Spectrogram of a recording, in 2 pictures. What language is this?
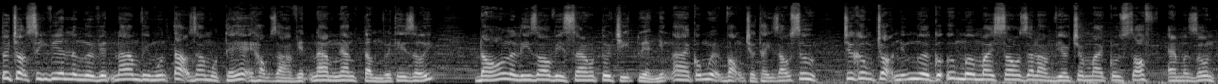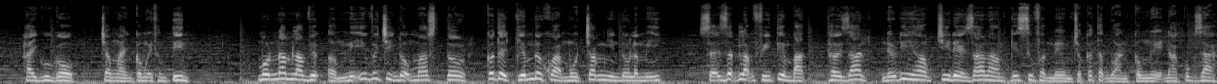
Vietnamese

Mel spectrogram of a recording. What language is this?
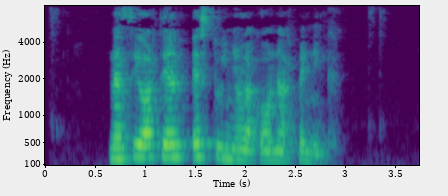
Basque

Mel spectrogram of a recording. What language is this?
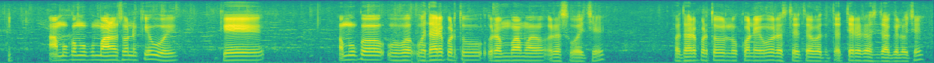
Gujarati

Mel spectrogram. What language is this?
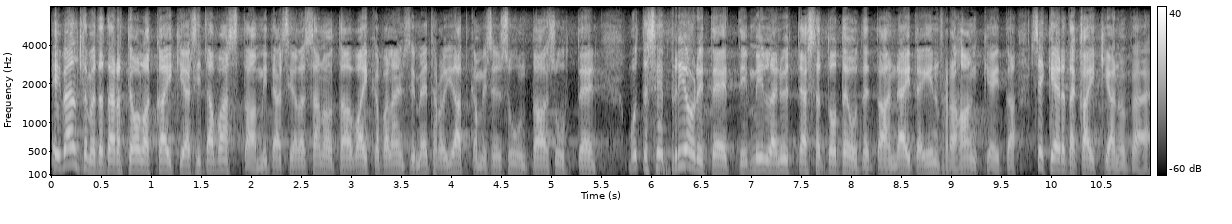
Finnish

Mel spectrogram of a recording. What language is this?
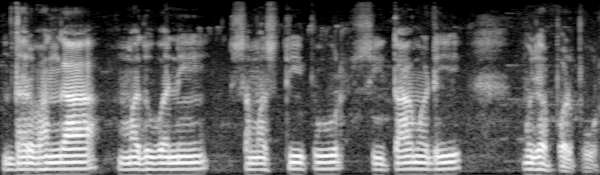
Hindi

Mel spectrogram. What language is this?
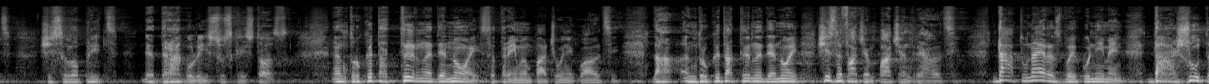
Romanian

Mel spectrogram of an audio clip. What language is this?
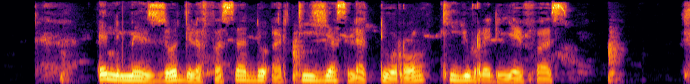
Esperanto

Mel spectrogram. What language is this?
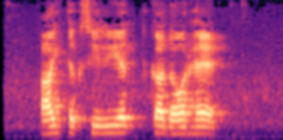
Urdu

